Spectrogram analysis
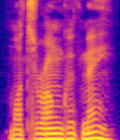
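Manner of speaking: ordinary talk, nothing marked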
